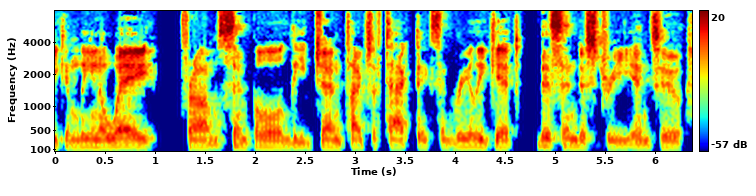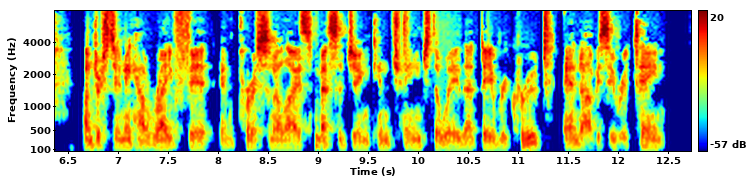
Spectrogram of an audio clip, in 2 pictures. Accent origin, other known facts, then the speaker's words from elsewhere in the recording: Argentina; now in United States; I was born and raised in Argentina. My family immigrated to Ohio directly. There were no in-betweens in 1999. So most of my life has now been in the U.S.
